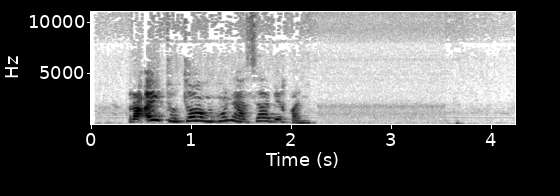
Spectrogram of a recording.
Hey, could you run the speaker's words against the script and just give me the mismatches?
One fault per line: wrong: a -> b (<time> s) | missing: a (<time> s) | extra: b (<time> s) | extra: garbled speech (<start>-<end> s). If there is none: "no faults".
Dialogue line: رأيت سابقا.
extra: توم هنا (0.8 s)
